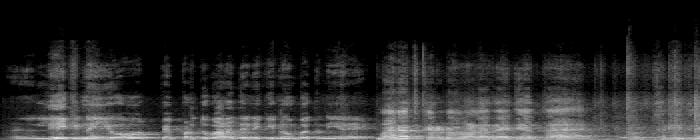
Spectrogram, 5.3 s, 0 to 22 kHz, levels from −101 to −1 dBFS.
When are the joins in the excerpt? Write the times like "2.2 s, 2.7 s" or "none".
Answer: 2.7 s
